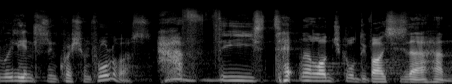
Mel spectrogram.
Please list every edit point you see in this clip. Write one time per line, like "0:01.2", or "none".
0:01.5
